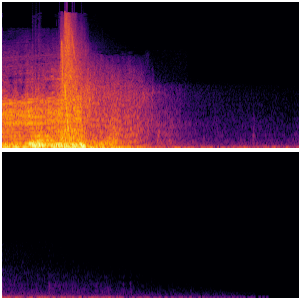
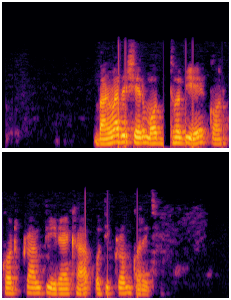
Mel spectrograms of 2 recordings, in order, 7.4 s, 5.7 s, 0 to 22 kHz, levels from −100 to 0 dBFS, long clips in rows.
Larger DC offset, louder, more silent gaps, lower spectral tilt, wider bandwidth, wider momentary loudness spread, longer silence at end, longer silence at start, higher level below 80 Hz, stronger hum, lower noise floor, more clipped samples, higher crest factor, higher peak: neither; first, -12 LUFS vs -19 LUFS; neither; second, -6 dB/octave vs -8 dB/octave; first, 16 kHz vs 7.2 kHz; first, 19 LU vs 13 LU; first, 5.65 s vs 1 s; second, 0 s vs 1.15 s; first, -20 dBFS vs -50 dBFS; neither; first, -86 dBFS vs -72 dBFS; first, 0.1% vs under 0.1%; about the same, 16 dB vs 18 dB; about the same, 0 dBFS vs -2 dBFS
